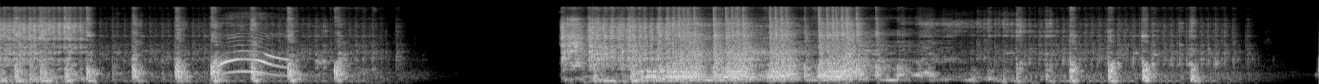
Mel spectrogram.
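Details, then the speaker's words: Honda Odyssey FL350 with a 38mm Lectron Billetron long-body carburetor, morning start on choke: it catches but pops and stumbles unevenly, dies and restarts rough. Running poorly from a mistuned carb; the metering rod was to be adjusted. "yeah I'm not I'm not even going to I'm not even letting that run for 10 minutes doesn't even sound good"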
